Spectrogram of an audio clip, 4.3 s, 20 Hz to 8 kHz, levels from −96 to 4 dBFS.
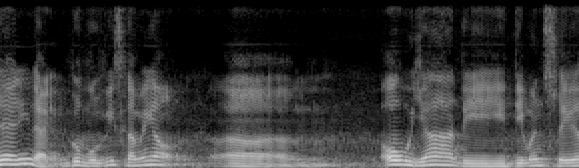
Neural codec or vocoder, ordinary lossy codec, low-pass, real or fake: codec, 16 kHz, 16 kbps, FunCodec, trained on LibriTTS, 50 frames a second; none; none; fake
